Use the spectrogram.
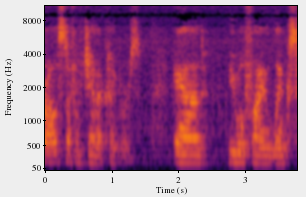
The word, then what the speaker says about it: Kuypers: Don't get Janet Jackson because my last name is Kuypers, rhymes with hyper, Kuypers, and you would be able to find a lot of them right there.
